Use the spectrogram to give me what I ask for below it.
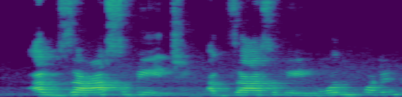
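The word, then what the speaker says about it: exacerbate: इसका प्रोनाउंसिएशन है एग्जास्पेट।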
